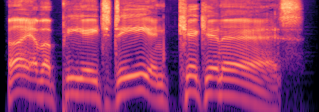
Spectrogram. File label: heavy cheers; tf; duke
